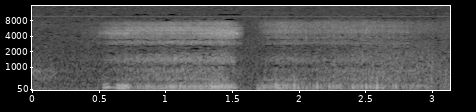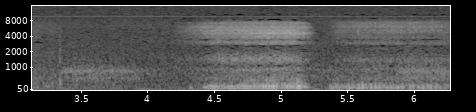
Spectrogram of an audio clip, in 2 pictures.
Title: Snoring dog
